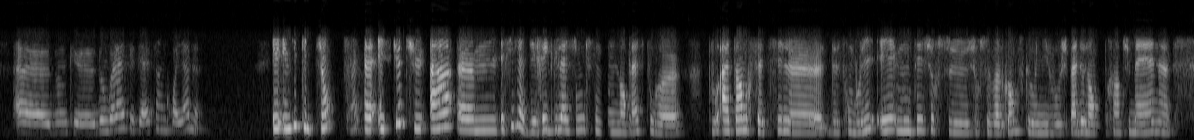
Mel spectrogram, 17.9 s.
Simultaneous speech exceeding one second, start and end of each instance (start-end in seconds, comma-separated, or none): none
